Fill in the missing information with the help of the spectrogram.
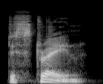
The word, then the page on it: distrain: British English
